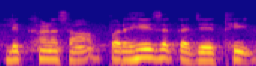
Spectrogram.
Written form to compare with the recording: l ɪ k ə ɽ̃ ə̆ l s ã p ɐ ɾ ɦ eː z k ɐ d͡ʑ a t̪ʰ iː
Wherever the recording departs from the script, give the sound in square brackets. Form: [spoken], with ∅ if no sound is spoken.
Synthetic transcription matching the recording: l ɪ [kʰ] ə ɽ̃ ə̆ [∅] s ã p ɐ ɾ ɦ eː z k ɐ d͡ʑ [e] t̪ʰ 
